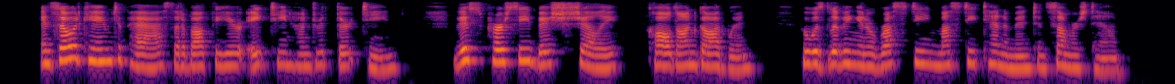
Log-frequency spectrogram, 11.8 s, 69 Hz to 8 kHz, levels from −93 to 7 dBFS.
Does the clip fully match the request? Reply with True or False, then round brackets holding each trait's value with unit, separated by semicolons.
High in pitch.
True (200 Hz)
